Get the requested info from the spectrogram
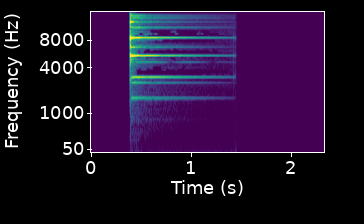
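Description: A single bright, bell-like ding sound effect, struck once about half a second in and ringing away over about a second.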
